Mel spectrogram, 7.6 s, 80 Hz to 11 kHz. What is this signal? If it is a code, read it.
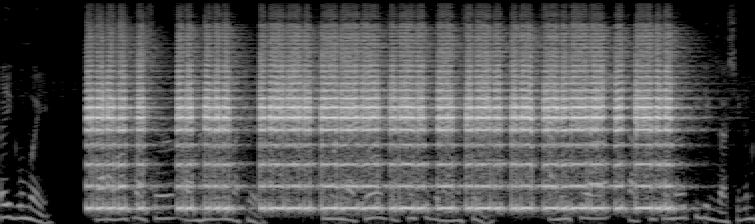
Morse code, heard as a buzzer, hand-sent with a straight key, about 25 wpm, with room echo and speech in Bodo. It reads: HE IS PORTRAYED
